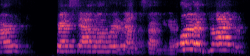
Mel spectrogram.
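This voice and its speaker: A woman's raised, projected voice, high-pitched, bright and sharp, fairly slow, with audible room echo. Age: 60s. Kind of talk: casual chat.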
